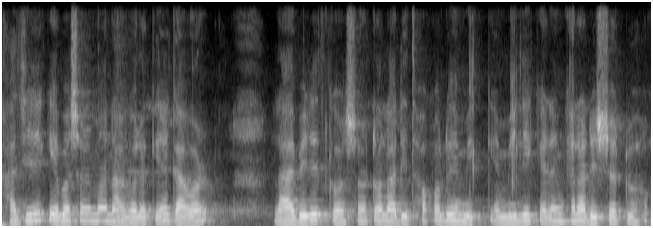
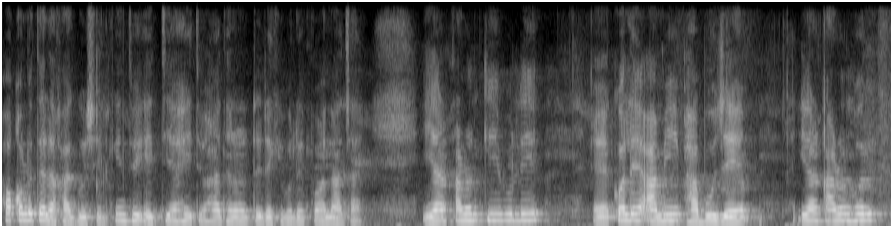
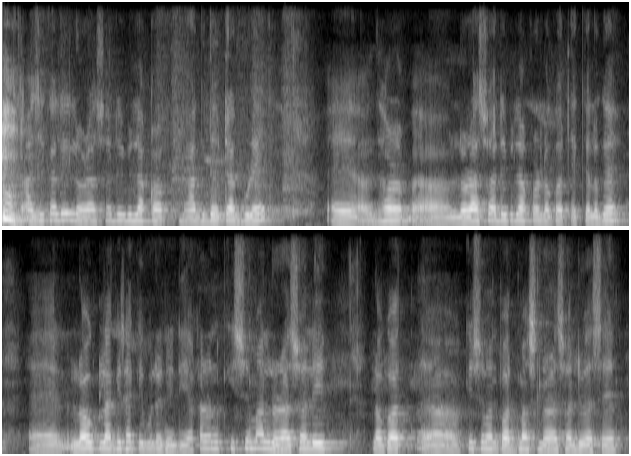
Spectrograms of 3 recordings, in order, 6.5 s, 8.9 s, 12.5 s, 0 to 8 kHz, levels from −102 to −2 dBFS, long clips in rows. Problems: none marked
